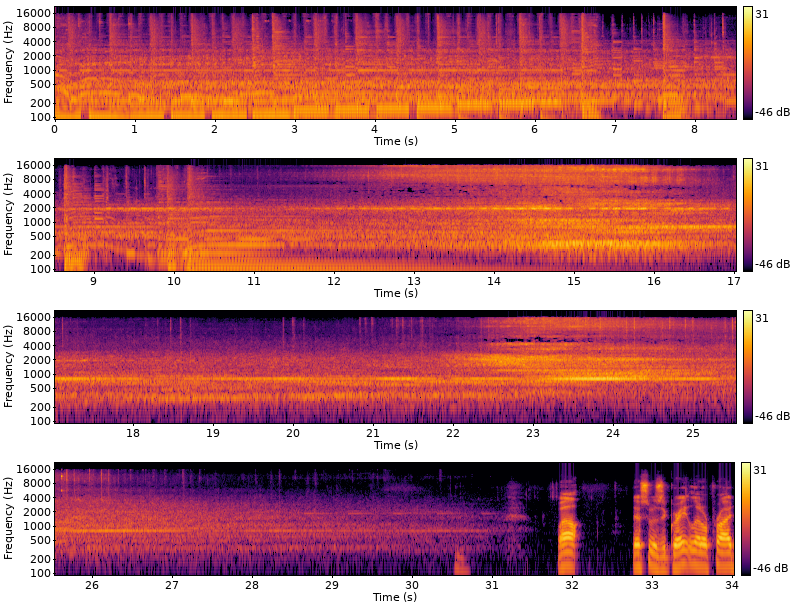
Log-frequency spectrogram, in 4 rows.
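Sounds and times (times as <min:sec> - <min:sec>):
model train running on track: 0:09.4 - 0:31.0.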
